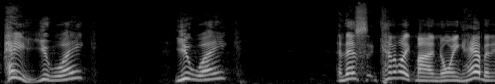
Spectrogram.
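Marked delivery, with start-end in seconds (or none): 0.1-2.5 nudging wife awake. Retold or imitated. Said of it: "and I'll go like".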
